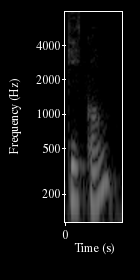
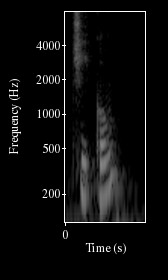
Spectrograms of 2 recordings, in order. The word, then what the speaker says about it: Qigong: Okay, so first let's talk about Qigong, Qigong, or Qigong. That's the pronunciation.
